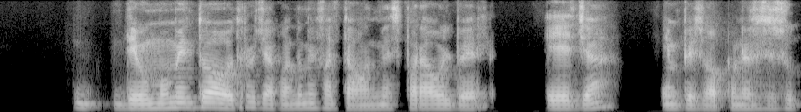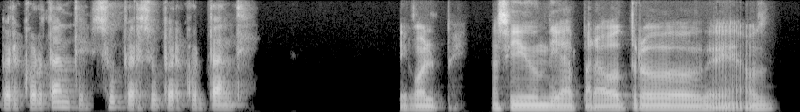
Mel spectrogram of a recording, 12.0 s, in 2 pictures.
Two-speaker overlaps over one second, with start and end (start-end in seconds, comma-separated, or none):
none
